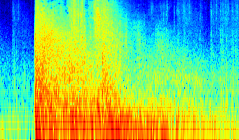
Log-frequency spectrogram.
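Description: A sniper rifle fires a loud shot in a video game.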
